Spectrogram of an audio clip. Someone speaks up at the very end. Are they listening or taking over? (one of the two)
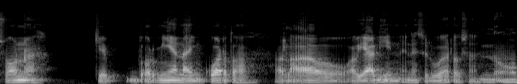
taking over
